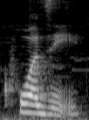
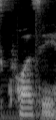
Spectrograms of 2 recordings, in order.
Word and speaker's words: quasi: I thought this was quasi, quasi. But then I looked it up in the dictionary and I'm quite wrong. I've been pronouncing it wrong my entire life. I feel like this is so often pronounced as quasi.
